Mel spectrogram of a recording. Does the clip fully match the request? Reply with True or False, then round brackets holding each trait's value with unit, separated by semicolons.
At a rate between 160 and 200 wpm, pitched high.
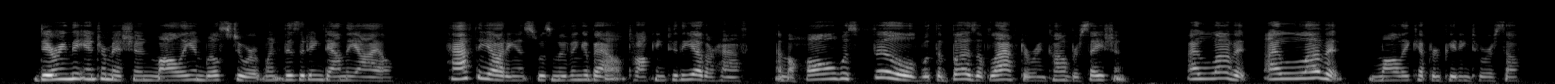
True (175 wpm; 215 Hz)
